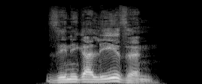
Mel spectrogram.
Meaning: female equivalent of Senegalese (“person from Senegal”)
- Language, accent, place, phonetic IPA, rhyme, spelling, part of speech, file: German, Germany, Berlin, [zeneɡaˈleːzɪn], -eːzɪn, Senegalesin, noun, De-Senegalesin.ogg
